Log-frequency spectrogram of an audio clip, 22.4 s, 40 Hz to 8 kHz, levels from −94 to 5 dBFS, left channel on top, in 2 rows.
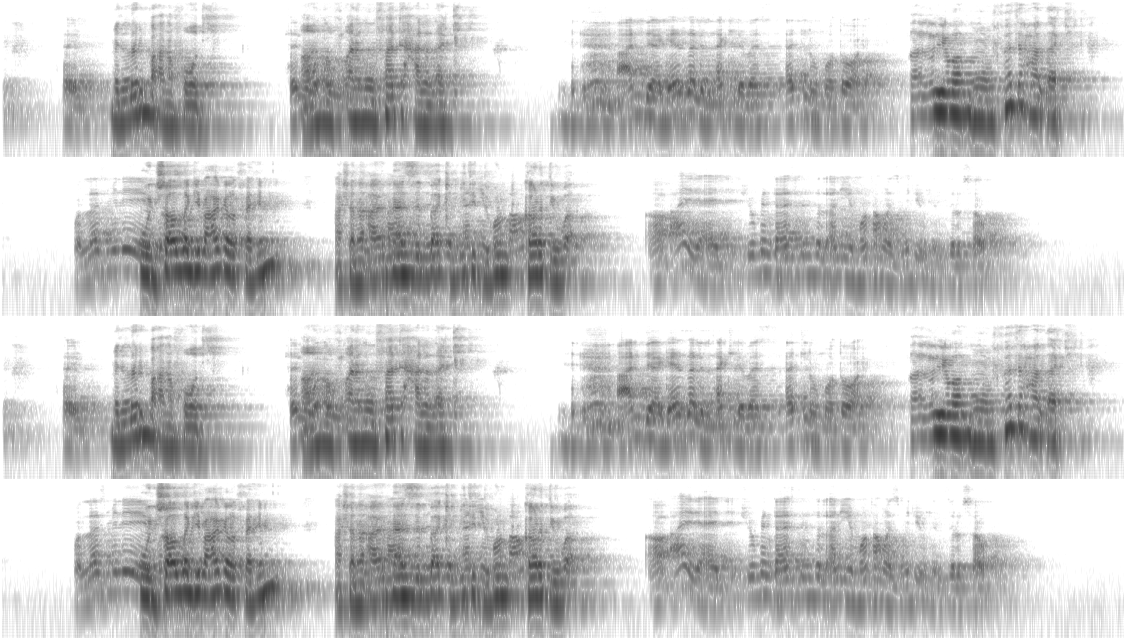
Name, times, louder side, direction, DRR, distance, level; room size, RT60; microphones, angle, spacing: voice 1, 1.1-2.2 3.0-4.6 9.1-10.6 12.6-14.0 14.5-17.0, equal, 5° right, 4 dB, 1.0 m, -28 dB
voice 2, 2.9-3.8 5.6-8.7 11.9-13.1 14.7-16.5 17.7-21.1, right 1 dB, 30° right, 8 dB, 3.4 m, -38 dB
29.0 x 25.0 x 5.6 m, 0.78 s
head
